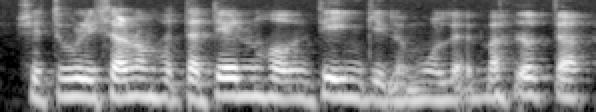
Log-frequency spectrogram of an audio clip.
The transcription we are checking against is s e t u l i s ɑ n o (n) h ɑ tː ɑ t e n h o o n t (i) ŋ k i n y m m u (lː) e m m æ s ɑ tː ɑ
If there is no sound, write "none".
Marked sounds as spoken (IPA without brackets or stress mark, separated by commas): m, i, lː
